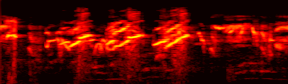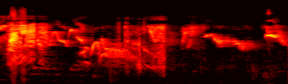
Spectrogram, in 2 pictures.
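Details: Oriental magpie-robin song played as a lure to attract birds: a lively run of clear whistled phrases, rising and falling sweeps and slurred notes, broken by short harsh bursts and brief pauses, with no other sounds.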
